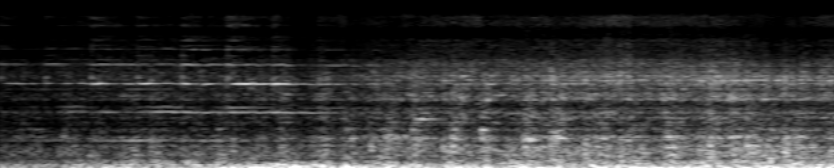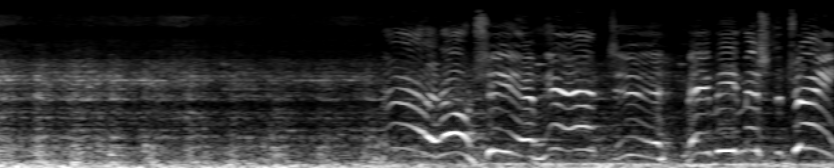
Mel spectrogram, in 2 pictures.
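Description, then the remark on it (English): A passenger train, the Fireball Express, rumbles in with a steady heavy roar and rhythmic rail clatter, then high squealing brakes wail and chirp as it slows near the end. “Boy, we got here just in time. Here comes the Fireball Express now.”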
